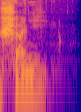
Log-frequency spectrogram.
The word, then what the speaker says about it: Chagny: Vína se pod označením Rulí smí vyrábět ve dvou vinařských obcích, a to Rulí a Chagny, vyslovuj Šaní.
